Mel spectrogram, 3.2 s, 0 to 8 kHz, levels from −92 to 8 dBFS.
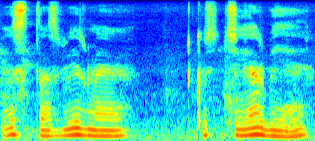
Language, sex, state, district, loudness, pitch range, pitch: Hindi, male, Arunachal Pradesh, Lower Dibang Valley, -16 LUFS, 120-140 Hz, 130 Hz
